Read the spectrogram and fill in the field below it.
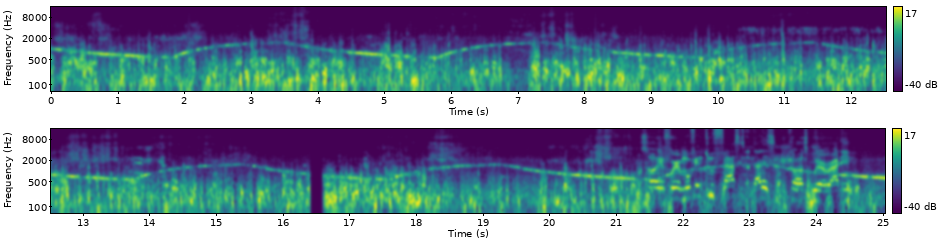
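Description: Wind rushes past a moving open vehicle.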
